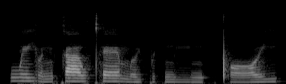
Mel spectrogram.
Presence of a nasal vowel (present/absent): absent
